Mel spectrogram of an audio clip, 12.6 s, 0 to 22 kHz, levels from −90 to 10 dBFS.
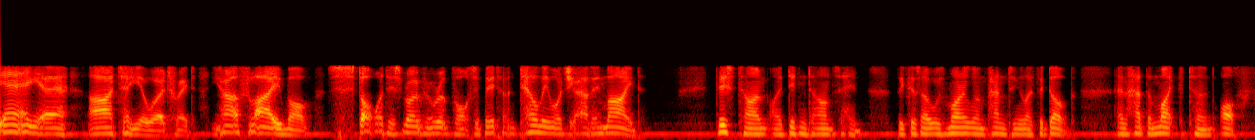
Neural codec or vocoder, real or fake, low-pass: codec, 16 kHz, 1 kbps, FunCodec, trained on LibriTTS, 50 frames a second; fake; 3.6 kHz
